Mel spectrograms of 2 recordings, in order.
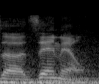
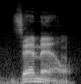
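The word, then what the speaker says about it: Dzemael: This is Zemel. Zemel. From the man himself. There we go. Zemel. The guy who wrote the thing. I'll take his word for it.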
